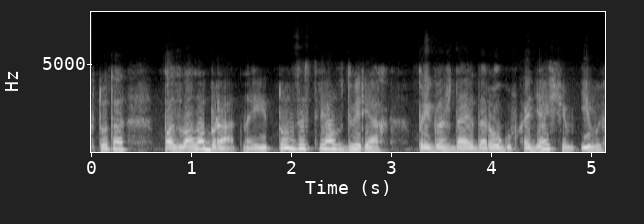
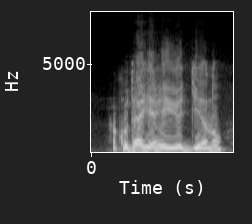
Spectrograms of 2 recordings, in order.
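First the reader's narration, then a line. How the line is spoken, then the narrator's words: Snapping retort. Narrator (Russian): огрызнулась Люцина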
